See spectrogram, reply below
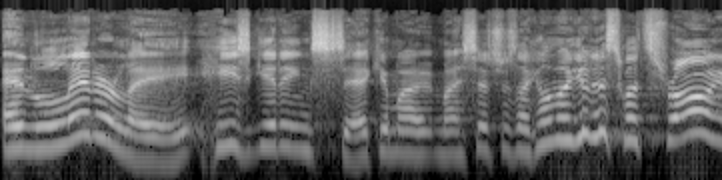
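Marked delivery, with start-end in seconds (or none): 3.4-4.5 mildly alarmed retold question, raised pitch; alarmed sister. Sister asks about sick child, mock alarm. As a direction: voice a worried sister, higher.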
